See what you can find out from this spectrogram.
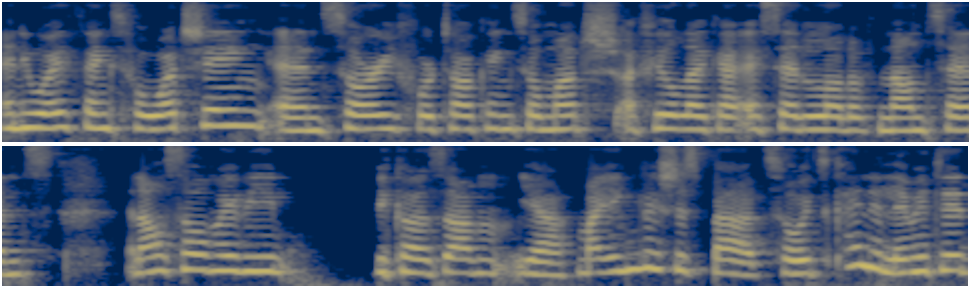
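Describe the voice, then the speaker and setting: A woman's high-pitched voice in a French accent, at a moderate pace, with fairly even intonation and very even loudness. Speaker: music reaction youtuber. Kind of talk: casual reaction commentary. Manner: halting, many fillers.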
